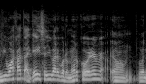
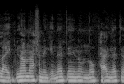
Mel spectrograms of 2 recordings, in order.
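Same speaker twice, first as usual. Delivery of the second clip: ordinary delivery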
